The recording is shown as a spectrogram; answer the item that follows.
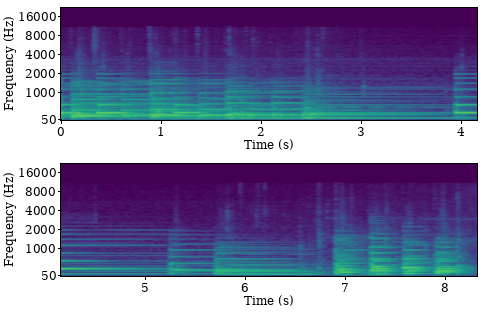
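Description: Piano sound from a digital keyboard playing sustained gospel chords in C-sharp over a held bass note. A new chord is struck strongly about four seconds in, and a quicker run of short chords comes near the end.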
